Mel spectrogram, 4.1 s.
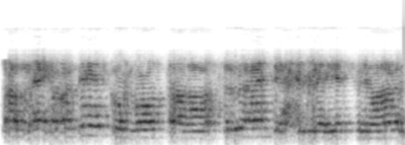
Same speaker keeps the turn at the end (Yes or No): Yes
